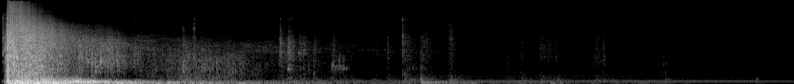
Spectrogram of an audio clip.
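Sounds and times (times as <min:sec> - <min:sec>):
artillery cannon firing: 0:00.0 - 0:03.5.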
